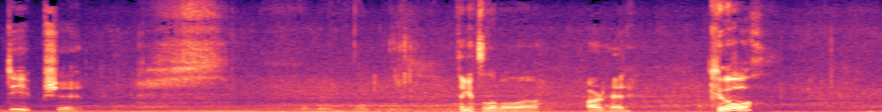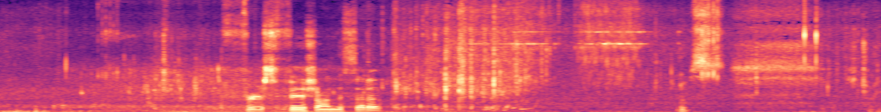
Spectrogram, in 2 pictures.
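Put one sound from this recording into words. A fishing reel clicks and whirs as its handle is cranked.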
